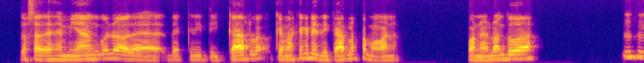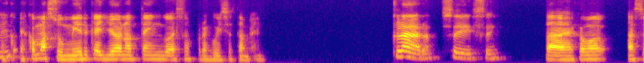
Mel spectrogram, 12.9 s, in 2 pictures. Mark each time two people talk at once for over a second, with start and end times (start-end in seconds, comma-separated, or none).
none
